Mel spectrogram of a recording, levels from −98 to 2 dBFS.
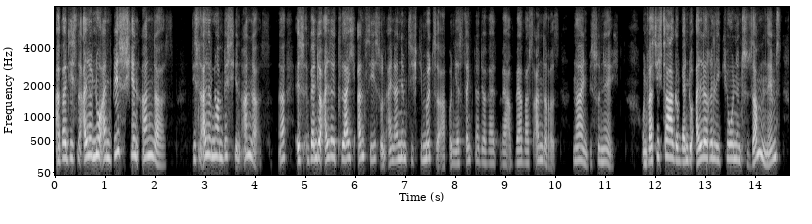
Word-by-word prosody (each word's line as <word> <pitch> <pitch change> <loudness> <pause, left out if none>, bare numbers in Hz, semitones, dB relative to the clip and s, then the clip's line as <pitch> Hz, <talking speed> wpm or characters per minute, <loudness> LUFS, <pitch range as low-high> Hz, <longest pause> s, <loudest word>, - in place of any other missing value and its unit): Aber, 230 +4 +4
die 230 +1 -3
sind 220 - -6
alle 250 +5 +6
nur 265 +3 +7
ein 230 +1 +2
bisschen 280 -1 +1
anders. 220 - 0 0.4
Die 215 - -10
sind 215 - -6
alle 275 0 +4
nur 255 0 +3
ein 240 - -1
bisschen 260 +1 -7
anders, 260 0 -3
ne? - - -2 0.2
Es 410 -3 0
wenn 225 0 +3
du - - +6
alle 245 +2 +1
gleich 225 +1 +1
anziehst 220 -2 -3
und - - -7
einer 195 +3 -5
nimmt 225 0 -4
sich 195 -2 -11
die 205 - -18
Mütze 225 +2 -3
ab 130 - -10
und - - -11
jetzt 165 +2 -10
denkt 190 +2 -8
der, 195 - -13
der 170 -2 -11
wär 165 0 -11
wär 155 +1 -10
wär 175 +1 -4
was 165 0 -10
anderes. 460 - -8 0.2
„Nein, 195 -5 -2
bist - - -16
du - - -6
nicht.“ 180 -1 -8 0.4
Und 160 - -5
was 190 +2 +5
ich 250 -1 -3
sage, 240 -6 +7
wenn 185 +1 +1
du - - +1
alle 230 +3 +5
Religionen 220 -1 -2
zusammen 275 - +1
nimmst, 205 - -4
220 Hz, 215 wpm, -22 LUFS, 185-245 Hz, 0.4 s, nur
